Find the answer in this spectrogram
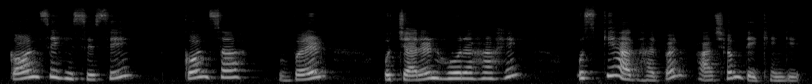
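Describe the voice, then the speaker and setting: A woman teaching a pronunciation lesson in a fairly high, very expressive voice that rises and falls a lot. She speaks slowly and patiently, repeating each vowel sound so learners can copy it. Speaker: Hindi grammar teacher.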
